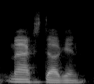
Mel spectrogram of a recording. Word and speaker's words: Duggan: Max Duggan, I'm sorry, I, I, you said it right. I said it wrong earlier.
